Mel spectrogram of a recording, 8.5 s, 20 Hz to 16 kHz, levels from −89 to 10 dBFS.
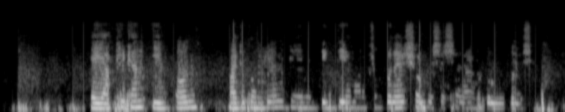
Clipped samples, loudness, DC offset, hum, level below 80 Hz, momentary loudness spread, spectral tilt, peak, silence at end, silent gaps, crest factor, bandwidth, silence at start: under 0.1%; -22 LUFS; under 0.1%; none; -52 dBFS; 19 LU; -9 dB/octave; -4 dBFS; 0.2 s; none; 18 dB; 7 kHz; 0.25 s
